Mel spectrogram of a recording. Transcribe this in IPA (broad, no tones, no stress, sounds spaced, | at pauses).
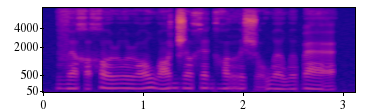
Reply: v ɛ χ ə̰ χ ʊ ɹ ʊ ɹ ɔ w ɒ d͡ʒ ʌ x ɛ ɡʱ ɒ r ə ʃ ɔ̰ w ɜ w ə ɓ æ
